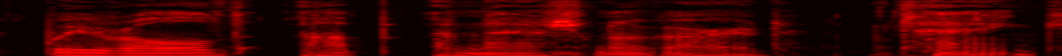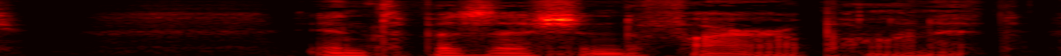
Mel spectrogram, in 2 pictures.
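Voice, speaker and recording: A man narrating a first-person horror story in ASMR style, with a measured, halting delivery in short phrases. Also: low-pitched, creaky, a little mellow, slightly rough, dry recording. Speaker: podcast host and storyteller.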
